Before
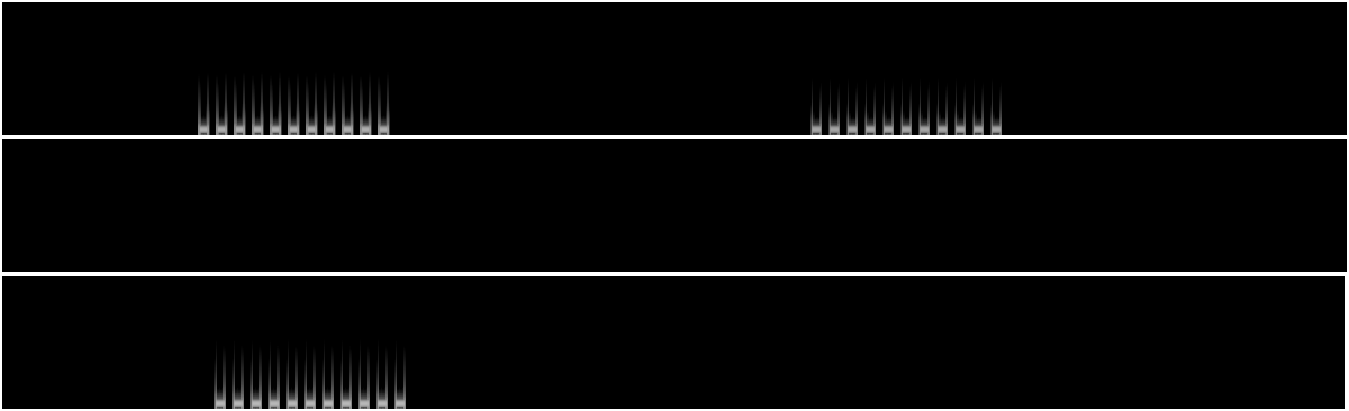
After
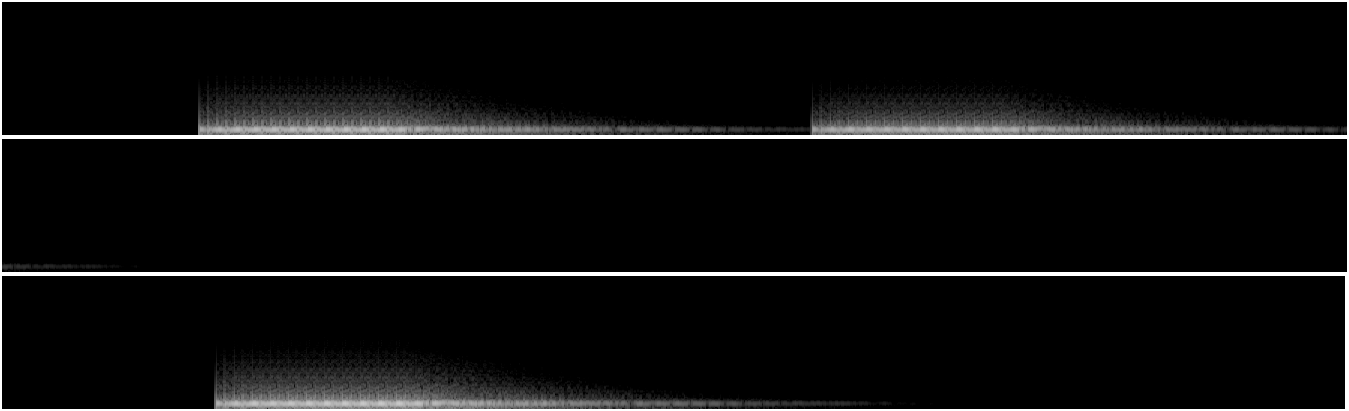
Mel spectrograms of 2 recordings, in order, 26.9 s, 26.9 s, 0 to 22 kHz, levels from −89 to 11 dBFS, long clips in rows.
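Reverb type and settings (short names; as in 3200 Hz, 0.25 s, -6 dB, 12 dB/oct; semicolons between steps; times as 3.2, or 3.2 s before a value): plate-style reverb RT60 3 s, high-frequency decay 0.95×, DRR -4.5 dB; gain -2 dB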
